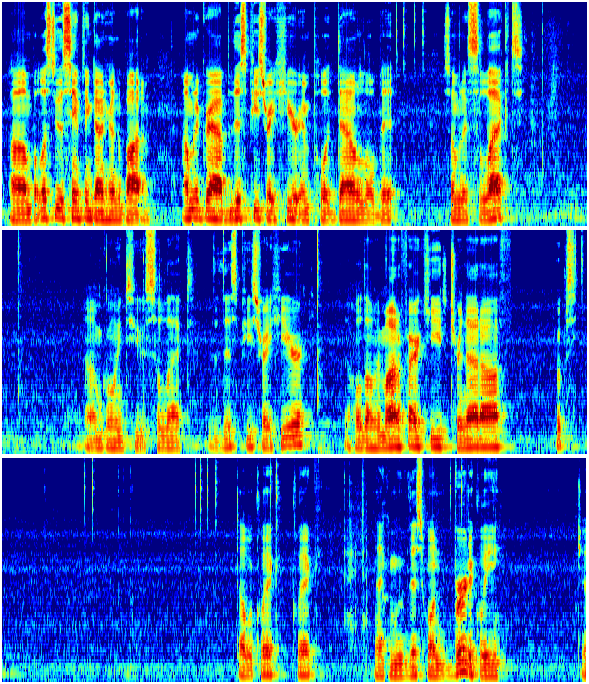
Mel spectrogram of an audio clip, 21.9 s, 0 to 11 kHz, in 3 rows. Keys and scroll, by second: 19.1 m, 20.7 Up.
